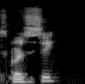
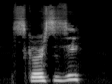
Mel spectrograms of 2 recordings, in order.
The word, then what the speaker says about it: Scorsese: Scorsese? – Scorsese's agent. – Scorsese? – Yeah, that's how you actually say his name.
